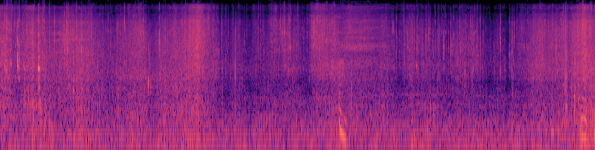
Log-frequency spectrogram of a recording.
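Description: Wind buffeting the camera microphone in open air over the water: a rumbling noise that swells and eases in gusts, with a short falling tone about seven seconds in.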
